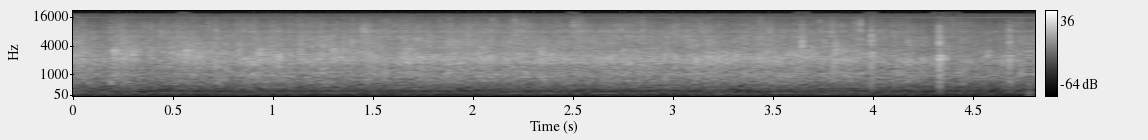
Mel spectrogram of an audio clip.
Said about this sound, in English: Let's give them a hand today.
